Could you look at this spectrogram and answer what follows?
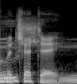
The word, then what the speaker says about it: Muschietti: It's Mark Muschietti, if I pronounce Muschietti. – Muschietti? – No, it's Muschietti. – Muschietti. – Oh, Muschietti. Okay, Muschietti.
